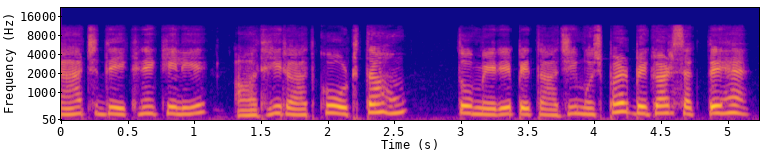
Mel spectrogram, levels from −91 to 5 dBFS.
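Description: Throughout, the speech sounds rough and grainy, with noise filling the gaps between harmonics and nothing above 11.6 kHz, likely low-delay AAC compression (AAC-ELD) at a rate near 32 kbps. Its very short frames blur pitch harmonics rather than smearing attacks as pre-echo.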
